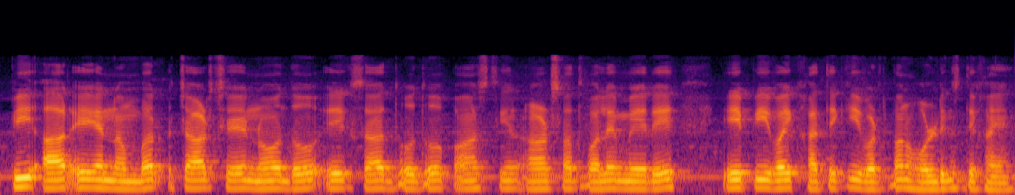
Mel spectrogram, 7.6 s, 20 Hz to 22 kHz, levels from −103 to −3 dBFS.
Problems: constant background noise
